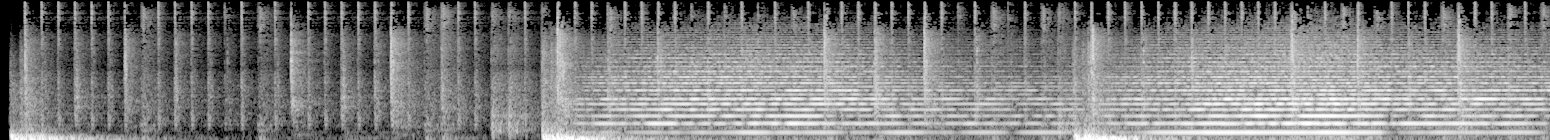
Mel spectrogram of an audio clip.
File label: No Staccato Strings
